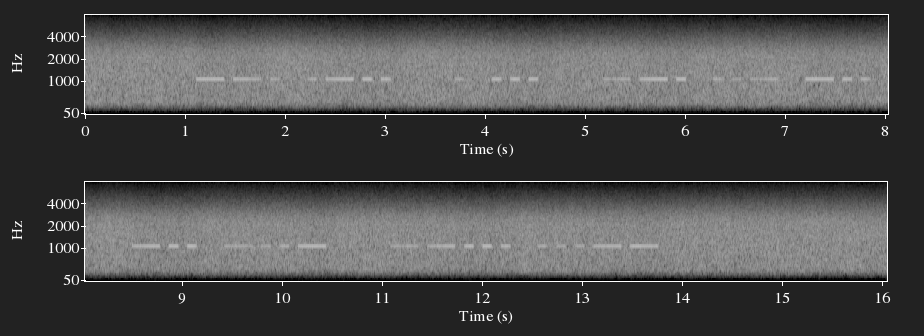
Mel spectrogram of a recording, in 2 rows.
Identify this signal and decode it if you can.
Morse code, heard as a keyed tone, machine-sent, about 13 wpm, 1080 Hz, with heavy radio static. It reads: GL ES GUD DX 73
